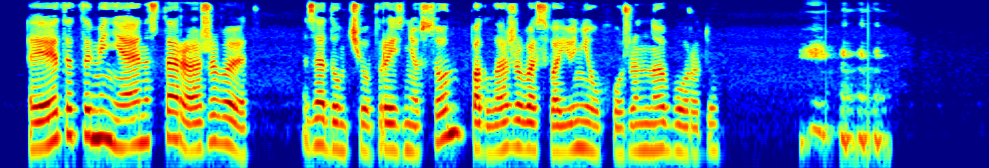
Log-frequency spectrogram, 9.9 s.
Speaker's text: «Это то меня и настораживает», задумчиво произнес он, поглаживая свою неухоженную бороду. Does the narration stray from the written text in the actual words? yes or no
no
